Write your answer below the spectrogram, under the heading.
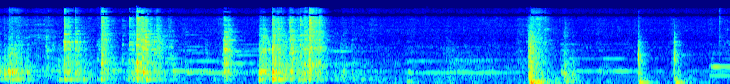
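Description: Ceramic dishes clinking and clattering in a cluster of sharp clicks as a plate is pulled from a dish rack, then a louder knock about five seconds in and two lighter clicks, over background music.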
